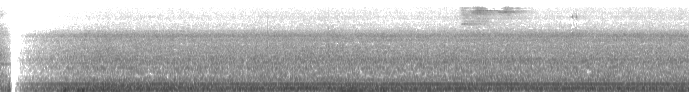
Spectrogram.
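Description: Steady low rumble and hum of a train at rest or running slowly, with one held humming tone.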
